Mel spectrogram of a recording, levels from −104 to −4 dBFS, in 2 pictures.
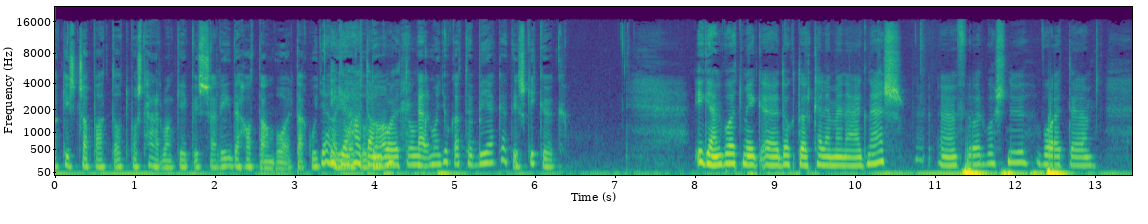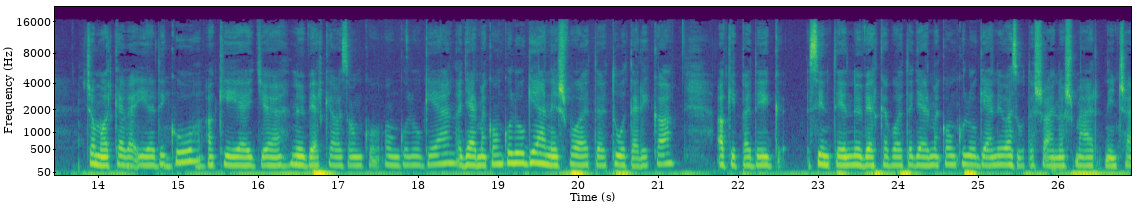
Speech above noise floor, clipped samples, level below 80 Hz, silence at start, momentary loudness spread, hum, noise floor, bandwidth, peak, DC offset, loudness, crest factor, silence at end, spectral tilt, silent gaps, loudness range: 22 dB; under 0.1%; -26 dBFS; 0 s; 10 LU; none; -40 dBFS; 16.5 kHz; 0 dBFS; under 0.1%; -22 LUFS; 18 dB; 0 s; -5 dB/octave; none; 3 LU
